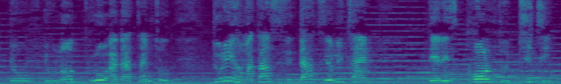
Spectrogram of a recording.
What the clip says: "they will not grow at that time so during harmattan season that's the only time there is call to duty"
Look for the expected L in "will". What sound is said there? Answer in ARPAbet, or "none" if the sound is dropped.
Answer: W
